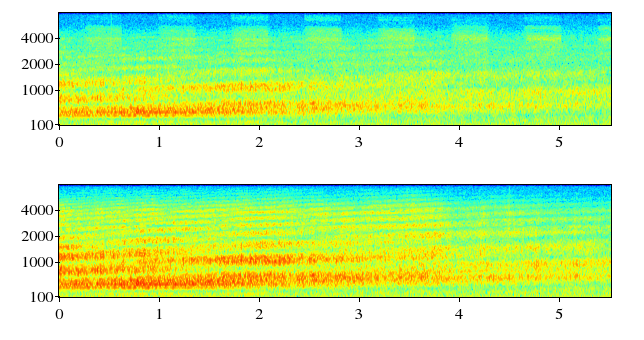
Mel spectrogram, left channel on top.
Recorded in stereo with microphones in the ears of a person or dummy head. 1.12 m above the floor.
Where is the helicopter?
65° right (ahead or behind); by 5.5 s 75° right (ahead or behind).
